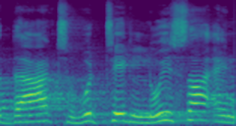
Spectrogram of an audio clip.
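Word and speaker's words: Luisa: मैं टिकट खरीद सकता था, दैट वुड टेक लुइसा, इधर प्रोनाउंसिएशन इज लुइसा, जो मैं टिकट्स खरीद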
